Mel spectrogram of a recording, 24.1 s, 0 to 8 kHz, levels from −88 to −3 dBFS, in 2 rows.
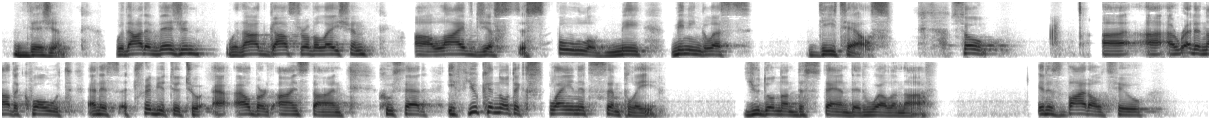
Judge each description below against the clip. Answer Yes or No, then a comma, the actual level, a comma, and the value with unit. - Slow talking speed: Yes, slow, 115 wpm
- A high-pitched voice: No, medium, 145 Hz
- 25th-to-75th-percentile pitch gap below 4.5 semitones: Yes, average, 3.8 semitones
